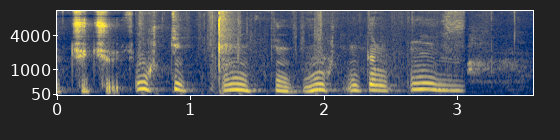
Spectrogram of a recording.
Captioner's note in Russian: умилительные и умилённые звуки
